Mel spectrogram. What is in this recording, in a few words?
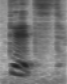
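"didst", US English; pronunciations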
